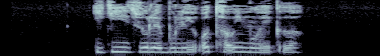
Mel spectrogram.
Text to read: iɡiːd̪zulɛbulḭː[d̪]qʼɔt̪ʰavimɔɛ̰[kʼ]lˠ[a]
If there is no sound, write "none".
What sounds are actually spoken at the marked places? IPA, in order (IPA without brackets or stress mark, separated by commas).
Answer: none, kʼ, a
